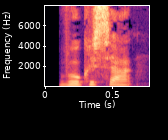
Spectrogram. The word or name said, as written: vuggesang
